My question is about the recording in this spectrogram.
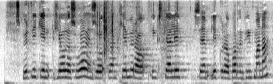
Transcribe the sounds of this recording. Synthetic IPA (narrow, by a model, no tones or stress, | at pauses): spʏɾt̪niɲcɪnl̥joːwðḁsvɔejnsɔθɾamcʰɛːmʏɾawθiŋkscalɪ | sɛmlɪkːʏɾawpɔɾðʏmfiŋkmanːa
